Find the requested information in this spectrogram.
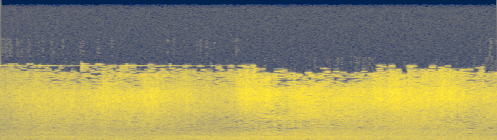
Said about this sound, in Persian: جالبه بدونید صداهایی که از امواج دریا میشنوید صداهایی که برای این آلبوم ضبط شده و از صداهای آرشیوی استفاده نشده.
